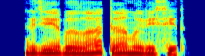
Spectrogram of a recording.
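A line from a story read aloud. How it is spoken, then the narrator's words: Sighing. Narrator (Russian): вздохнула мать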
